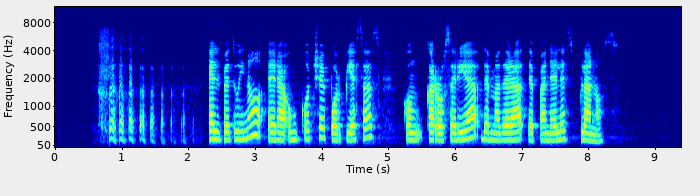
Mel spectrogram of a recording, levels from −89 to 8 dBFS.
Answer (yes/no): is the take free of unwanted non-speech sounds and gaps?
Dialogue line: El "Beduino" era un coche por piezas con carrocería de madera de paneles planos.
no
